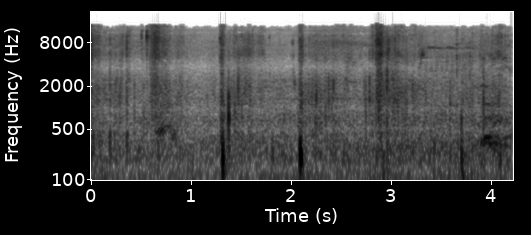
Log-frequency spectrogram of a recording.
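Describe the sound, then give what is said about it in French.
Faint footsteps on a stony climbing path, a few irregular crunching steps with sharp clicks of stone over a low rustling background. “les chemins pour grimper sont pleins de pierres. Quand tu marches dessus, ça donne cette musique spéciale.”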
